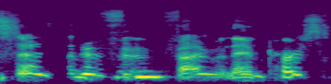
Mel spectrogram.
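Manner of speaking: poor, high-pitched frog puppet character voice. Quoting what a man said about himself, slip into a bad Kermit the Frog impression. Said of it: "That's a really bad fucking Kermit the Frog impression".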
